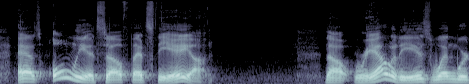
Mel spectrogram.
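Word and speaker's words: aeon: terms of singularity being an eon or as I pronounce it aon that is the one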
